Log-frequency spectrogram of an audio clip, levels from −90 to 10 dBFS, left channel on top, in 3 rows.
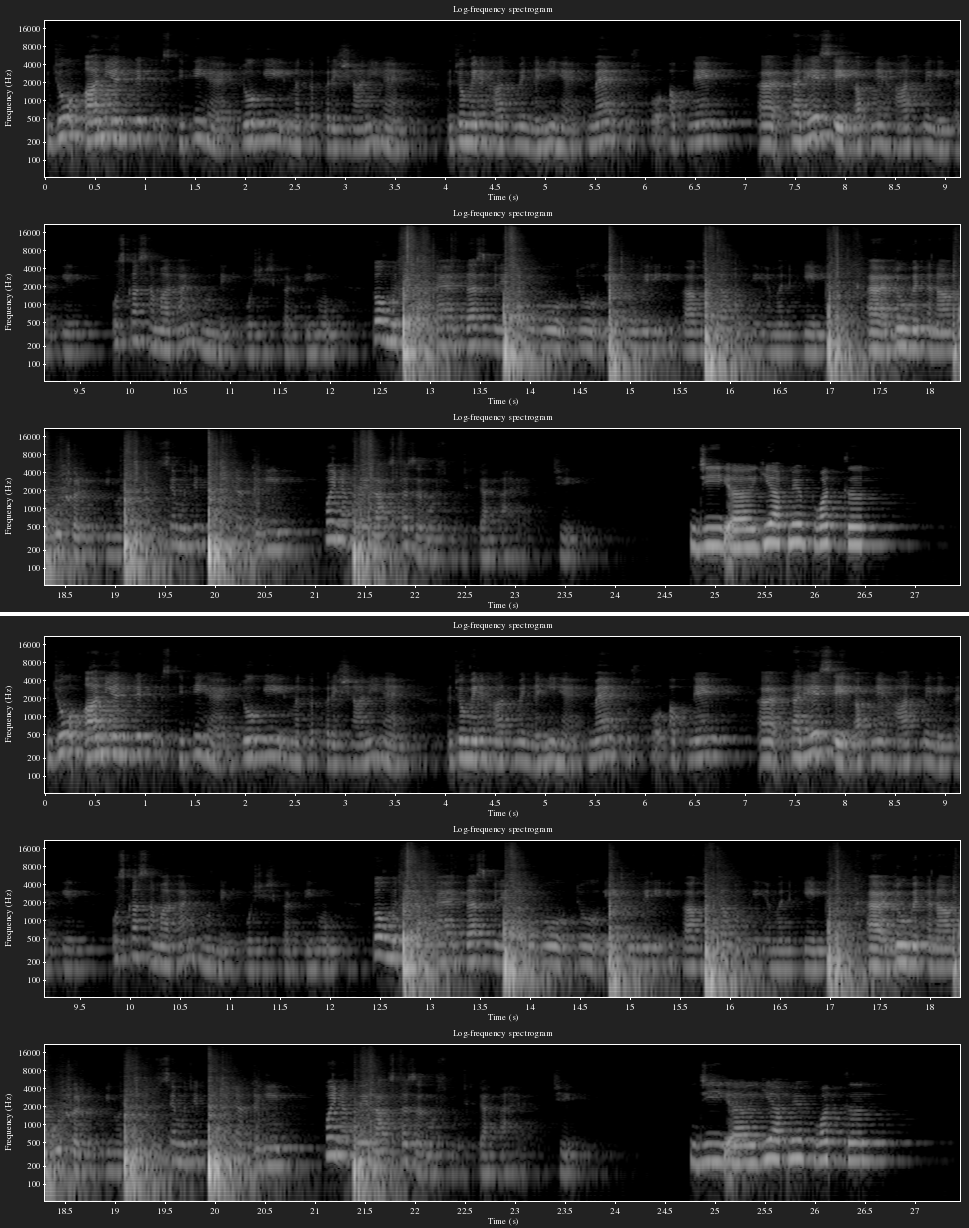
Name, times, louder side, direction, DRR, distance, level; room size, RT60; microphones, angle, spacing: voice 1, 0.0-3.5 4.0-6.7 7.1-9.5 9.8-12.0 12.4-16.9 17.4-20.7 21.1-23.1 23.4-23.5, equal, 5° right, 2 dB, 1.0 m, -41 dB
Walk footsteps, 12.7-13.0 13.7-14.0 14.8-15.1 15.7-16.1 17.0-17.3 18.2-18.7 19.1-19.4 19.9-20.4 21.4-21.9, equal, 20° left, 0.8 m, -30 dB
voice 2, 24.7-26.5, left 5 dB, 40° left, 10 dB, 0.3 m, -32 dB
14.0 x 10.0 x 2.7 m, 1.2 s
head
